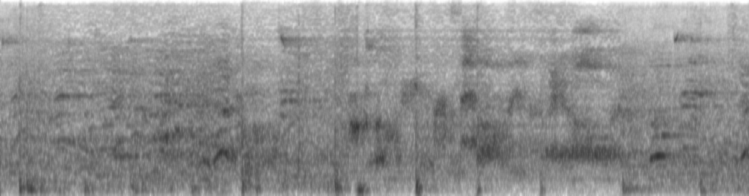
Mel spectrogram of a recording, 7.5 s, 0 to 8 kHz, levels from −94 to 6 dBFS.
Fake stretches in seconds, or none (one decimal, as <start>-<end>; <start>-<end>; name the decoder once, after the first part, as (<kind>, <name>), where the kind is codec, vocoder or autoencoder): 2.3-2.8 (codec, ZipCodec); 3.4-6.2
